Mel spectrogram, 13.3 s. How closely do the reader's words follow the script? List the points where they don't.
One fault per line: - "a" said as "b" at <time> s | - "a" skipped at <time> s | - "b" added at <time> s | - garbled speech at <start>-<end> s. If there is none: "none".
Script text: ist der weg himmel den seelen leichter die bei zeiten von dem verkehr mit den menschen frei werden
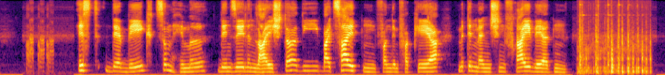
- "zum" added at 3.1 s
